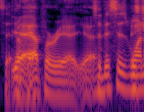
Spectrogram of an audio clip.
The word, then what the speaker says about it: aporia: That's how you pronounce it. Yeah, Aporia.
